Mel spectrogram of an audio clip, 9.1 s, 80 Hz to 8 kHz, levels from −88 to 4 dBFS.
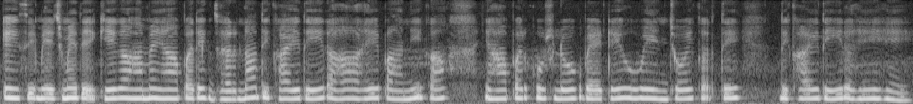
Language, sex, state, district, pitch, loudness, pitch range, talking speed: Hindi, female, Rajasthan, Jaipur, 255 Hz, -15 LUFS, 245-260 Hz, 175 wpm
